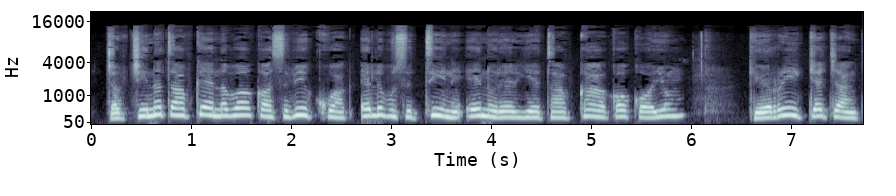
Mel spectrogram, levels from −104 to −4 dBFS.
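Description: Throughout the speech, the treble turns hissy and grainy and stops near 14.1 kHz, likely from Vorbis compression at around 36 kbps. Noise-like fizz, rather than metallic warble, sets it apart.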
